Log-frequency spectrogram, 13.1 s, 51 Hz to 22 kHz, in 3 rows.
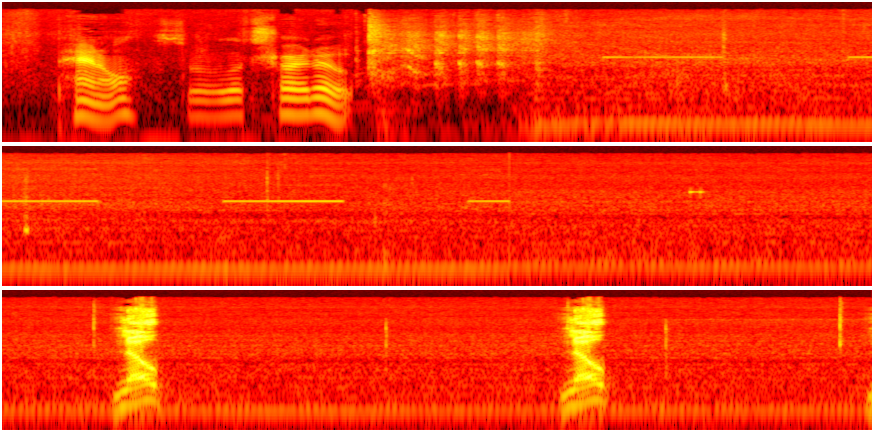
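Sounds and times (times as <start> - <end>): engine cranking and idling: 1.8 - 13.0
dashboard warning chime beeps: 3.0 - 6.9.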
